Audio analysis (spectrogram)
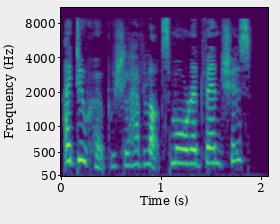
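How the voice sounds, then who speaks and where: A woman's voice: sits high, brisk, fairly bright tone, no echo, voice pushed up. A woman voicing a spirited, teasing young woman in love in an audiobook, playful and eager. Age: young adult. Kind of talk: audiobook character dialogue.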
